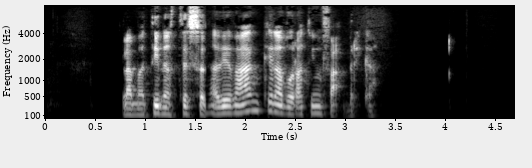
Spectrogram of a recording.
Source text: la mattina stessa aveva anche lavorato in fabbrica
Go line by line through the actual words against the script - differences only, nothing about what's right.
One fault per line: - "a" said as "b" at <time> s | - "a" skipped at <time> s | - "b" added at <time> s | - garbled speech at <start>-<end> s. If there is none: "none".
none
